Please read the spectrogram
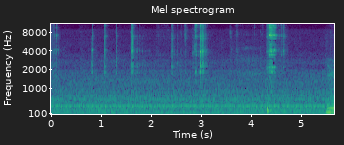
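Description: Small rectangular glass nail stones clicking and sliding against a metal dish as it is tilted: scattered light ticks, the loudest a short clatter about four seconds in, over a faint steady hum.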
